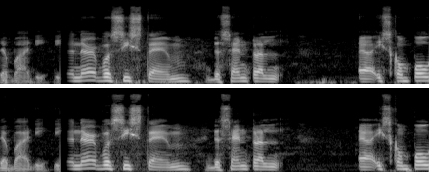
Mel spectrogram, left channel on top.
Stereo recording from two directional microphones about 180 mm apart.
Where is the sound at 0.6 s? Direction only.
Centre (ahead or behind).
